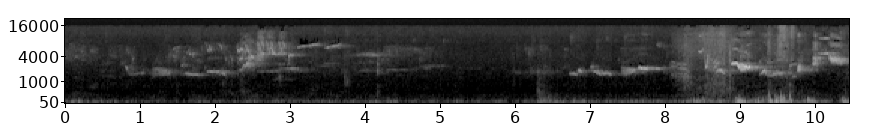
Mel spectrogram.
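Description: Small birds chirping in short runs of quick calls. Near the end a low rumble and rustling noise rises and is the loudest part.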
